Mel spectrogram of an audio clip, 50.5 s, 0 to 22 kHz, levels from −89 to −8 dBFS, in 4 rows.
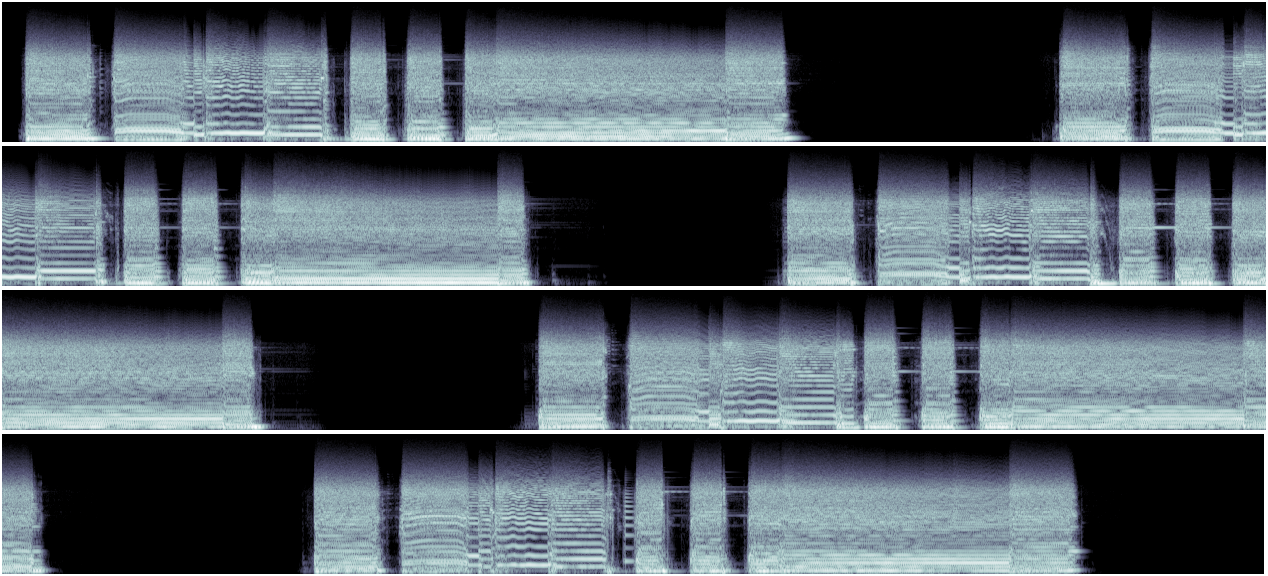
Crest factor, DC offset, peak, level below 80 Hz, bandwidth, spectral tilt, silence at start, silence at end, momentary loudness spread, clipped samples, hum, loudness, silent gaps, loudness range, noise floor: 16 dB; under 0.1%; 0 dBFS; -34 dBFS; 10.5 kHz; -5.5 dB/octave; 0.2 s; 1.85 s; 5 LU; under 0.1%; none; -15 LUFS; 8.62-10.21 s, 18.85-20.16 s, 28.62-30.31 s, 39.20-40.76 s; 6 LU; -88 dBFS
